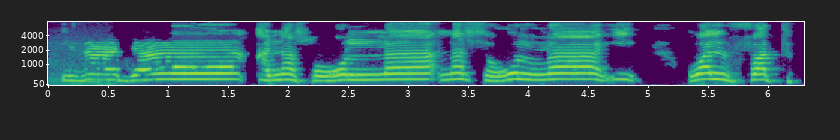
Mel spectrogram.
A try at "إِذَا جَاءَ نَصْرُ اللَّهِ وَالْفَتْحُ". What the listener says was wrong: आपने अच्छी कोशिश की है, लेकिन ब्रेक्स आए आपके, बहुत बीच बीच में स्टॉपेजेस थे, वहाँ रुकना नहीं। आयत को कोशिश करें कि एक ही बार में पढ़ें, है ना।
